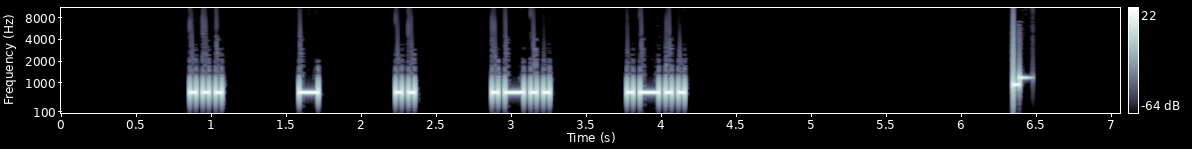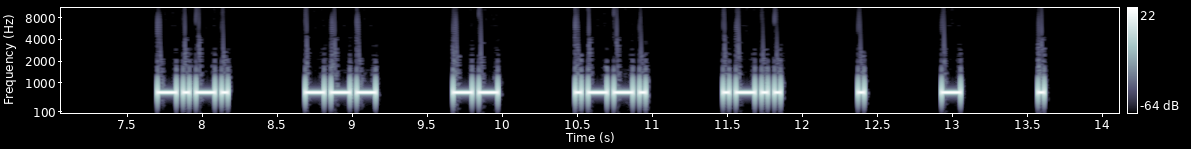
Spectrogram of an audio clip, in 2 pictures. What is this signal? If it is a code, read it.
Morse code, heard as a keyed tone, about 28 wpm, spaced as for 13 wpm, 700 Hz. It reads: STILL COMPLETE
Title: 4x Character Spacing - Top 500 Words - 28wpm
